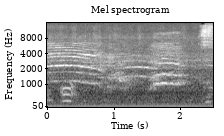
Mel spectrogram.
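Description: A high-pitched, drawn-out cry that rises and then falls, followed near the end by a shorter one, over a steady low hum.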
